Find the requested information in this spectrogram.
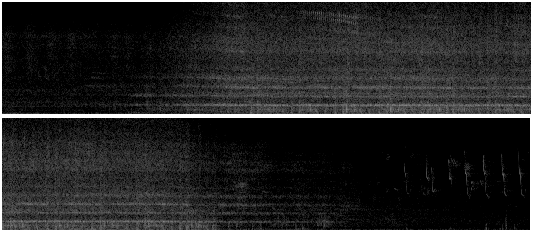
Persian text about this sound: گذر قطار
